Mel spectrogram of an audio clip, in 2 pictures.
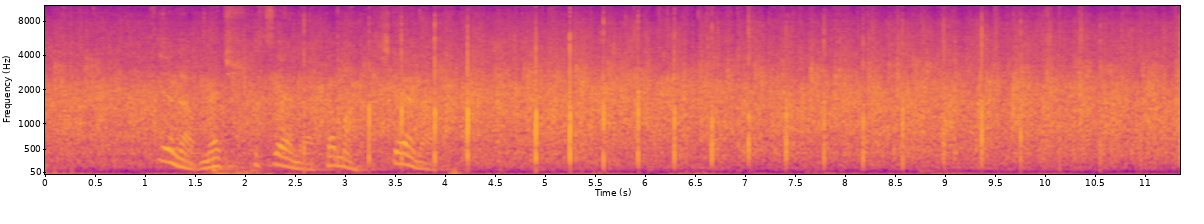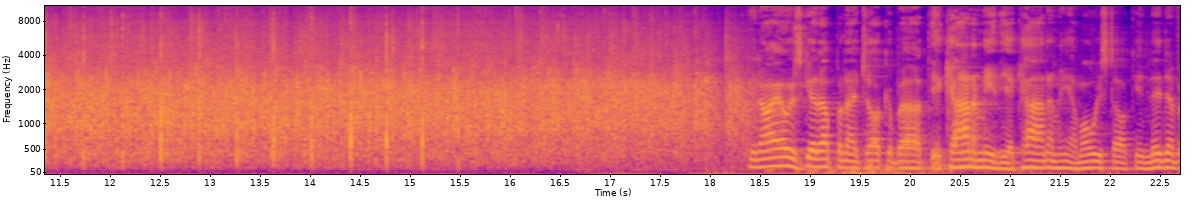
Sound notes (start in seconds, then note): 16.3 applause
